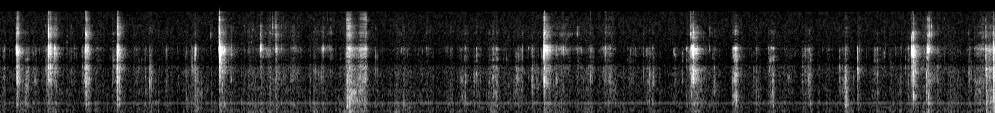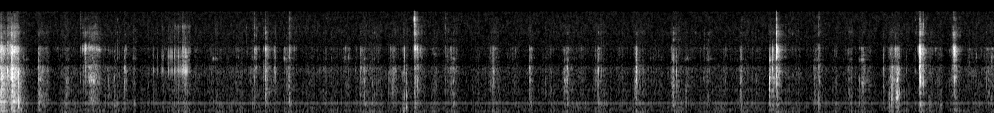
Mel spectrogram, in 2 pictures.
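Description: Close-miked mouth sounds of someone eating Bicol Express, a pork stew in coconut milk and chilies, with rice: irregular chewing and biting with sharp smacks and clicks, and a louder cluster of them about halfway. A faint steady hum runs underneath.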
